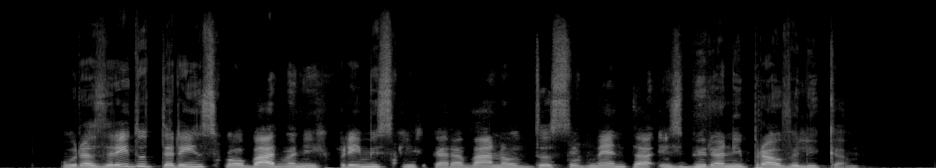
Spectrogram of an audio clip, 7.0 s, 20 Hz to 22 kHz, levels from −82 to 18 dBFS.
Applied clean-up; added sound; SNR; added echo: neural mask model Resemble Enhance denoiser.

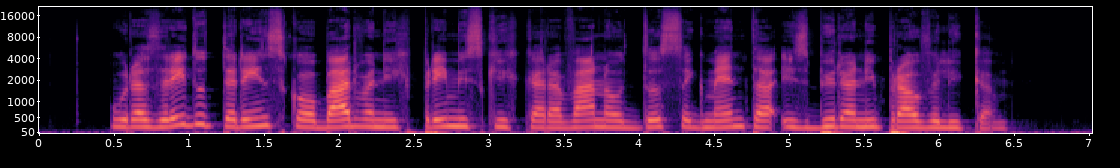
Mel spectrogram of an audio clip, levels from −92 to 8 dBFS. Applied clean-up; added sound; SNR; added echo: none; none; none; none.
